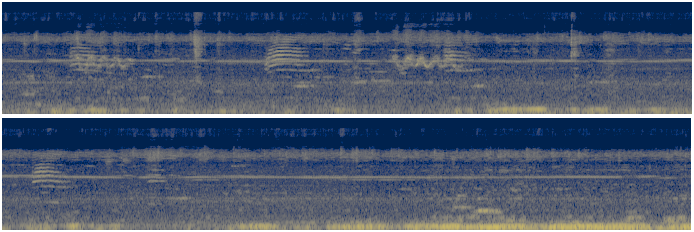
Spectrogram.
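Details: Persian cats giving short, rising-falling meows in a few separate bursts, with quieter mews between, over a steady low rumble and a faint constant high tone.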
